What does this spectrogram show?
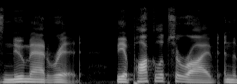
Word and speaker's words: New Madrid: In the tiny town of New Madrid, Missouri, pronounced locally as New Madrid, the apocalypse arrived in the middle of the night.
